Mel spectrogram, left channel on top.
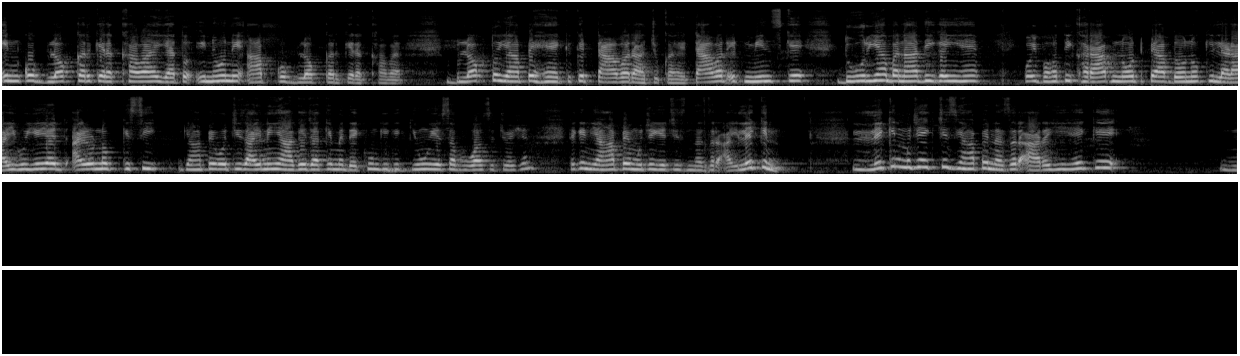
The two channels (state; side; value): silent; right; digital silence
